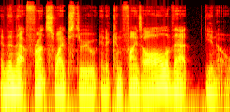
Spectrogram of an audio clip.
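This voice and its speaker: A somewhat breathy man with a fairly low pitch is heard on a very clean recording with a silent background. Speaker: weather forecaster. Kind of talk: weather forecast presentation. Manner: fast; animated.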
